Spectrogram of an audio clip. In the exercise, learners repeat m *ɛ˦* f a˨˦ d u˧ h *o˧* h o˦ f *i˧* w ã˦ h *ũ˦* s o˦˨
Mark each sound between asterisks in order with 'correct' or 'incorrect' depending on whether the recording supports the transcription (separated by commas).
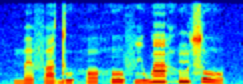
incorrect, incorrect, correct, correct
